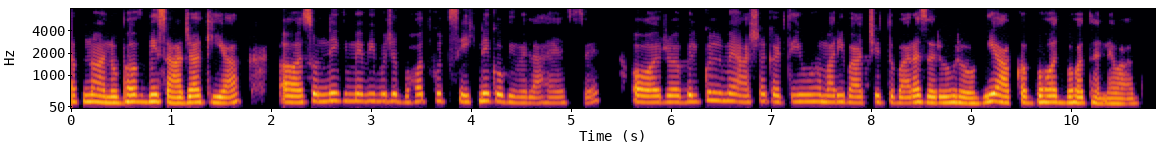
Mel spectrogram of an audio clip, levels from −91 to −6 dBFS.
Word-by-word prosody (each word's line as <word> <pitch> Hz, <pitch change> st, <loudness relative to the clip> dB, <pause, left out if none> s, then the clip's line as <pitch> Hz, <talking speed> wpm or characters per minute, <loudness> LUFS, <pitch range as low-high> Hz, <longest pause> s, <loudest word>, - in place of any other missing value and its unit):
अपना 205 Hz, 0 st, +1 dB
अनुभव 185 Hz, +3 st, +3 dB
भी 210 Hz, 0 st, +6 dB
साझा 185 Hz, -1 st, +4 dB
किया। 175 Hz, 0 st, +2 dB, 0.4 s
अ, 185 Hz, -1 st, +3 dB
सुनने 225 Hz, +1 st, +2 dB
के 220 Hz, -, -9 dB
में 220 Hz, -1 st, -1 dB
भी 220 Hz, 0 st, -6 dB
मुझे 220 Hz, 0 st, -2 dB
बहुत 210 Hz, +1 st, -5 dB
कुछ 225 Hz, -3 st, -4 dB
सीखने 210 Hz, +3 st, 0 dB
को 210 Hz, -, +3 dB
भी 190 Hz, -1 st, -5 dB
मिला 170 Hz, -1 st, -7 dB
है 170 Hz, 0 st, -9 dB
इससे, 175 Hz, +2 st, -12 dB, 0.4 s
और 190 Hz, 0 st, +1 dB
बिल्कुल 220 Hz, +4 st, -2 dB
मैं -, -, -2 dB
आशा 215 Hz, +3 st, -5 dB
करती 195 Hz, +1 st, -5 dB
हूँ 205 Hz, 0 st, -1 dB
हमारी 200 Hz, 0 st, -1 dB
बातचीत 175 Hz, +1 st, -4 dB
दोबारा 175 Hz, +1 st, +1 dB
ज़रूर 175 Hz, +1 st, +3 dB
होगी। 165 Hz, +6 st, +3 dB
आपका 180 Hz, 0 st, -1 dB
बहुत-बहुत 180 Hz, -2 st, +3 dB
धन्यवाद। 150 Hz, -1 st, -3 dB
190 Hz, 185 wpm, -23 LUFS, 175-205 Hz, 0.4 s, भी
